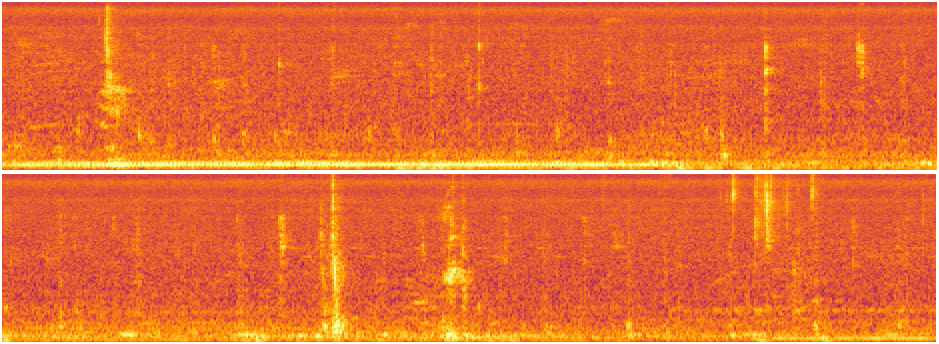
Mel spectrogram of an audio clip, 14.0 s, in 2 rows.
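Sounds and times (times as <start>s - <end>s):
steady low hum: 0.0s - 14.0s
person chewing with wet clicks: 0.4s - 14.0s.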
